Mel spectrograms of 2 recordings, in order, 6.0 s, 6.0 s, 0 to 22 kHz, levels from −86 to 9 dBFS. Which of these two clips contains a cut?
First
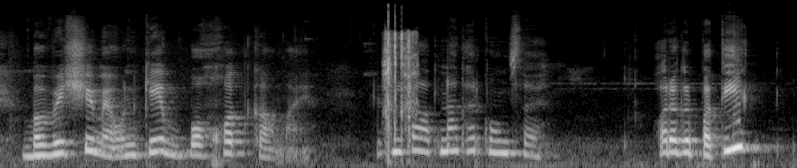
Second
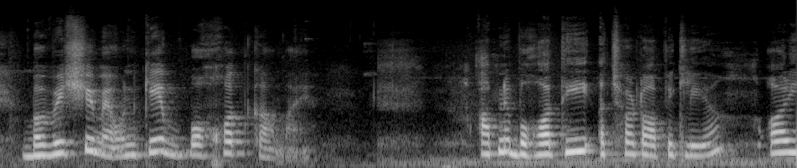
first; 1 cut; at 2.9 s

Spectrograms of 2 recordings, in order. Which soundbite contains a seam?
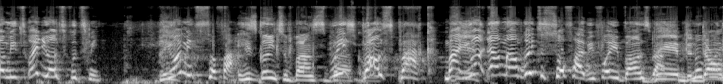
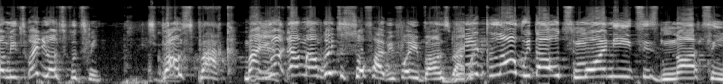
second; 2 cuts; at 1.5 s, 4.6 s

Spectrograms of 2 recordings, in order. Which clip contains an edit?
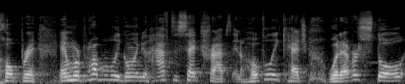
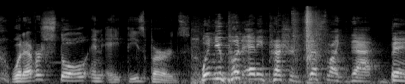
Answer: second; 1 cut; at 1.8 s

